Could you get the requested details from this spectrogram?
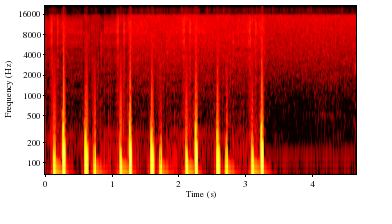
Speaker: here is a patient with both an S3 and an S4 at a heart rate of 60 beats per minute with a recording made during expiration and thus without an S2 split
